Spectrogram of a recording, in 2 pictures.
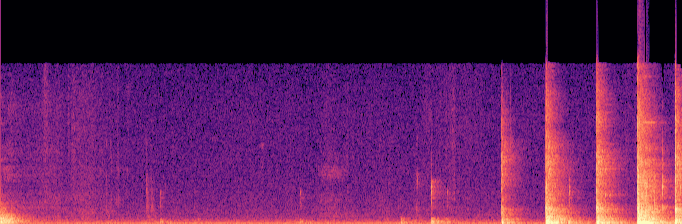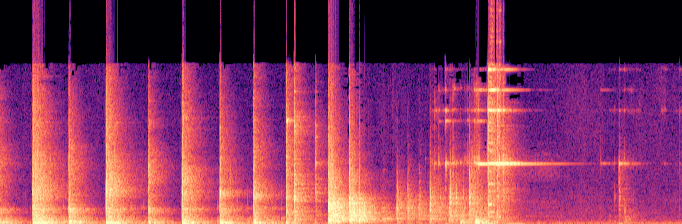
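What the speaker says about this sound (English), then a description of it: "I'll place the pad support over a vise and use a socket to tap the bearing out" A socket is hammered against a bearing to drive it out of a Porter Cable sander pad support held over a vise, a quick series of about a dozen sharp metallic taps, close and loud, speeding up toward the end under a faint steady hum.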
